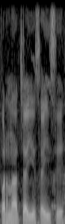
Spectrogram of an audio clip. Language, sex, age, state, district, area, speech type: Urdu, male, 18-30, Bihar, Supaul, rural, spontaneous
